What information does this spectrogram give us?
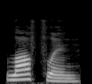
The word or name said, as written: laughlin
